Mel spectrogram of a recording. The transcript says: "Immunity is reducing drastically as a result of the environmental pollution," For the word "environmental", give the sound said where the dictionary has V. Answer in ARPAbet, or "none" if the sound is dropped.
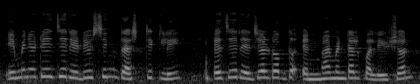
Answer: B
